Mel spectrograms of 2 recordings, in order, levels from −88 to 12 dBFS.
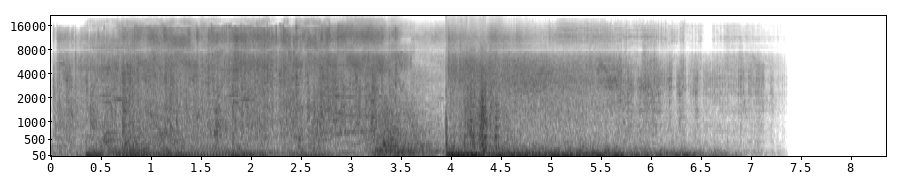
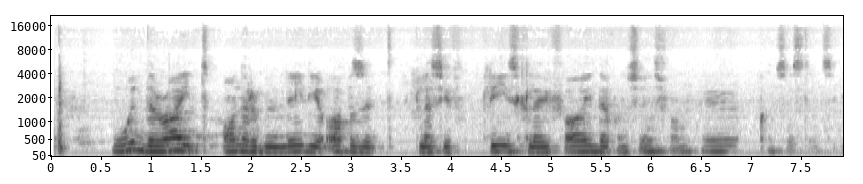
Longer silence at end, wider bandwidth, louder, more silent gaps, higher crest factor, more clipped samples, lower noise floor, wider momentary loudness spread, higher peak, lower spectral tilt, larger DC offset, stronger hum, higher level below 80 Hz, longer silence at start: first, 1.2 s vs 0.15 s; first, 20 kHz vs 16 kHz; first, -16 LUFS vs -22 LUFS; neither; about the same, 16 dB vs 18 dB; neither; second, -39 dBFS vs -49 dBFS; second, 13 LU vs 20 LU; first, 0 dBFS vs -4 dBFS; second, -3.5 dB/octave vs -8 dB/octave; neither; neither; first, -18 dBFS vs -58 dBFS; about the same, 0 s vs 0.05 s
